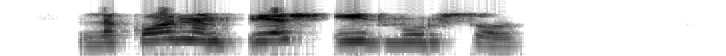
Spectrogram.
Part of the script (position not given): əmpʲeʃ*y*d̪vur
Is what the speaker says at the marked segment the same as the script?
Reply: no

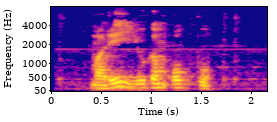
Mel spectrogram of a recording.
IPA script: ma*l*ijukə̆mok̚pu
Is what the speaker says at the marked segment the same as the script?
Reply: no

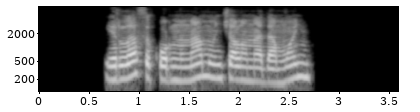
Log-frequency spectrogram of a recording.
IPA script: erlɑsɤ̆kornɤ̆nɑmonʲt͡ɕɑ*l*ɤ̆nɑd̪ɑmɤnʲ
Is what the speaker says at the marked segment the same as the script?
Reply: yes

